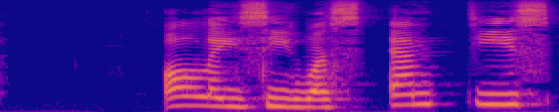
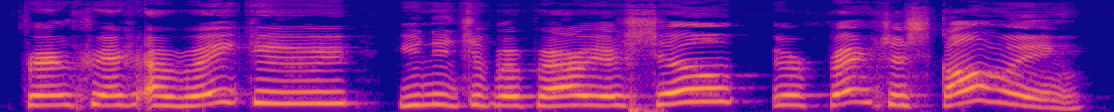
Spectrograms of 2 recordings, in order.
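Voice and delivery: put-on old woman voice; 3 semitones higher, 5 dB louder than usual. A narrator's reading. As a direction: call through the door like an old maid. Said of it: "I heard an old woman voice speaking".

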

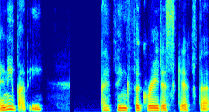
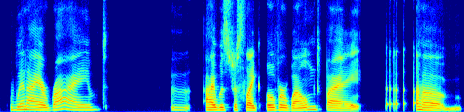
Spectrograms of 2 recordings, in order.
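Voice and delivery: usual speaking voice

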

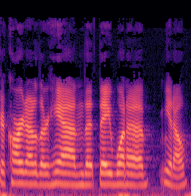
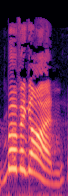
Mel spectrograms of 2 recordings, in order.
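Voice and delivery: excited shout; 9 semitones higher, 10 dB louder than usual. Real, not acted. Loud announcement of topic change.

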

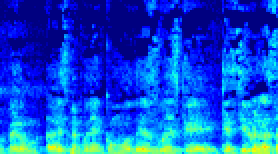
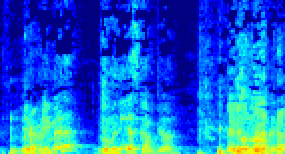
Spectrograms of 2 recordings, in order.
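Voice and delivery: fired-up retort; 2 semitones higher, 7 dB louder than usual. Retold or imitated. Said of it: "yo sí me emprendí".

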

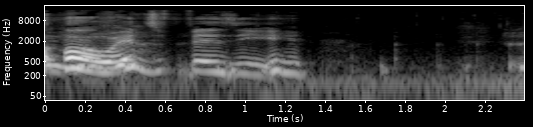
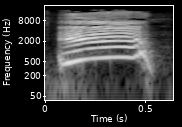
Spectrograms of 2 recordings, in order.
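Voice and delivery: high shrill squeal of disgust; a squeaky ew as a laugh. Shown as a demonstration. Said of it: "that's how I should laugh".

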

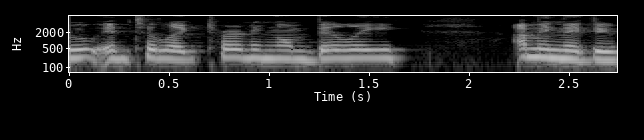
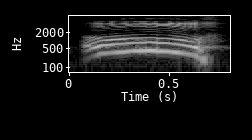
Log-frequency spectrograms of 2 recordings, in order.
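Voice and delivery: high, swooping "oooh"; drawn-out "oh"; 10 semitones higher than usual. Retold or imitated. Movie fan reacts to the villain's taunt, swooping high oh. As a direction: let a long oh swoop up high and back.

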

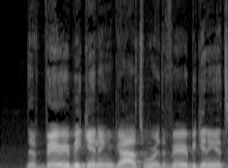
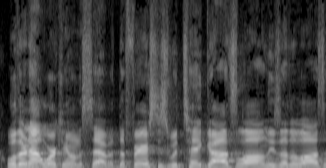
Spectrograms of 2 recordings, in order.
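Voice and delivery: normal talking voice

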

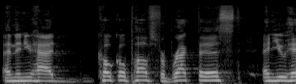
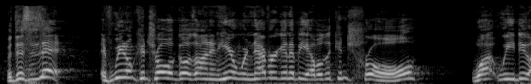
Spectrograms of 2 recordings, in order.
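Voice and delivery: preach; 5 semitones higher than usual. Acted. Third take, preaching at full force.

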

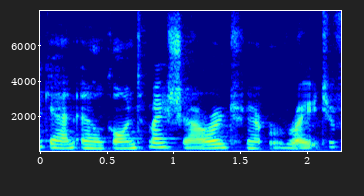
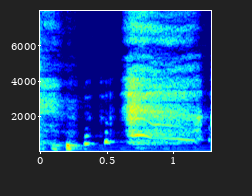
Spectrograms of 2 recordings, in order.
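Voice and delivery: a high, self-conscious giggle at herself; sheepish laugh; 6 dB louder than usual. Real, not acted. Host laughs at her own woo-woo routine, sheepish high giggle. After admitting it sounds woo-woo.

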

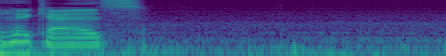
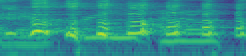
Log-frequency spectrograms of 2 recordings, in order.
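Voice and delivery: laughing; 13 semitones higher, 14 dB louder than usual. Real, not acted. Mocking her own plan, laughing.

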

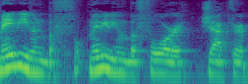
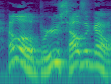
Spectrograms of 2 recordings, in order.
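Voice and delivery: put-on higher-pitched American accent, light greeting; American-accented Sherlock; 7 semitones higher, 3 dB louder than usual. Sherlock pops in to greet Bruce, misplaced American accent. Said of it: "I don't know why he has that voice".

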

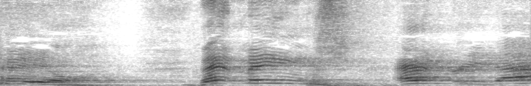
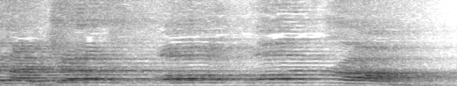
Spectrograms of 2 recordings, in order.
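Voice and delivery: slow, higher, pleading voice of a man in hell; begging rich man; 7 semitones higher, 4 dB louder, much slower than usual. Pretend. Rich man in hell begging for water, slow pleading. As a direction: drag out the plea like a parched beggar.

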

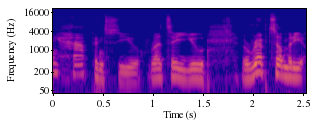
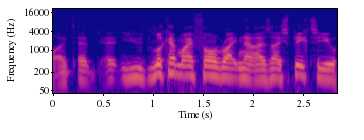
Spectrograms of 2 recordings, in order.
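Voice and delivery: usual speaking voice

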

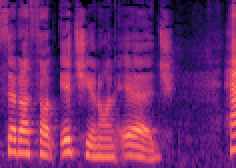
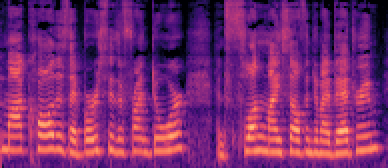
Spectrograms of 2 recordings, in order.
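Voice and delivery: ordinary delivery, nothing marked

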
